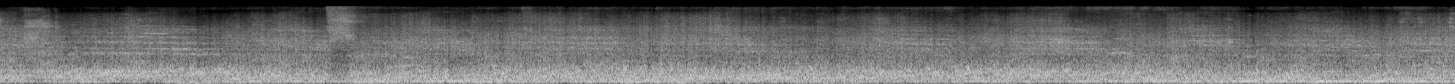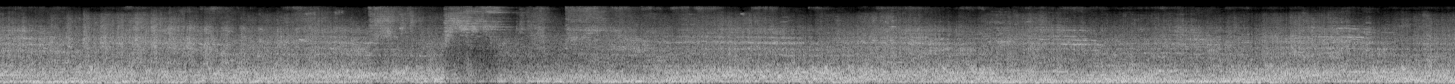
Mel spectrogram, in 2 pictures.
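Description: Loaded double-stack intermodal well cars rolling past at close range: a steady, loud rumble and clatter of steel wheels on rail, with faint high wheel squeal coming and going. The sound dips briefly about two-thirds of the way through.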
